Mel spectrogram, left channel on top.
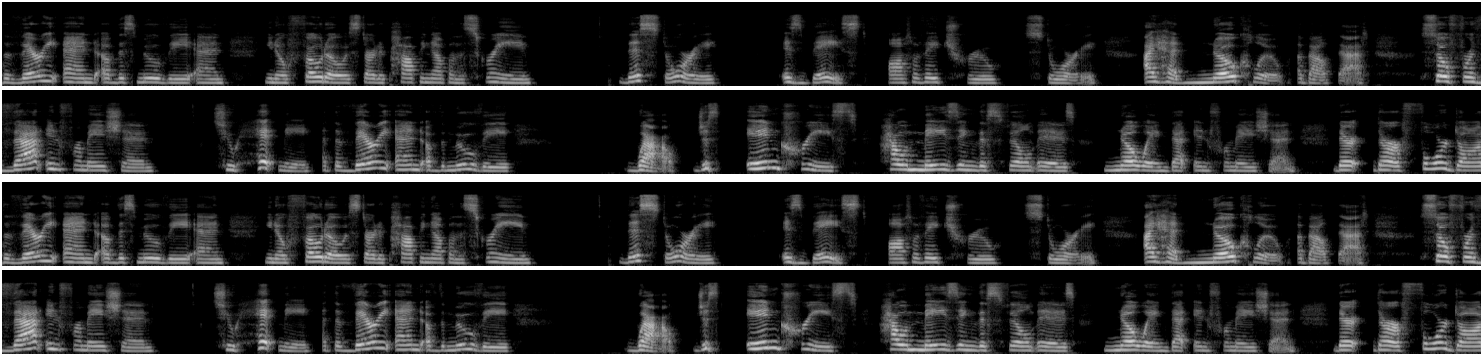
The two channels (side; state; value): both; normal; correlation 0.64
